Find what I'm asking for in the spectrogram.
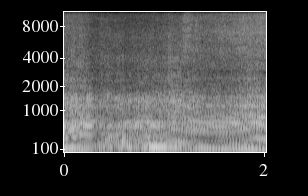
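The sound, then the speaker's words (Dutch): A Porsche Cayenne Coupé GTS V8 with sport exhaust revs, a loud, deep, continuous engine drone with a rich, steady harmonic tone sustained for the whole moment. “Ja, dat geluid kan ook uit de gewone komen natuurlijk, maar. Ja, nee, V8 en met sportuitlaat. Nee, en het is weer de V8, hè?”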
